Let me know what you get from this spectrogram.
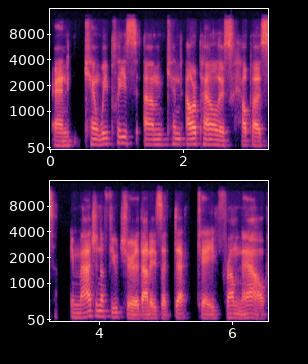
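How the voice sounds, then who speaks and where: A man's voice: mid-range voice, measured pace. A young man moderating an online panel, polite and eager, with frequent "um"s. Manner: polite, eager, many fillers. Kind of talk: hosting a virtual panel.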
